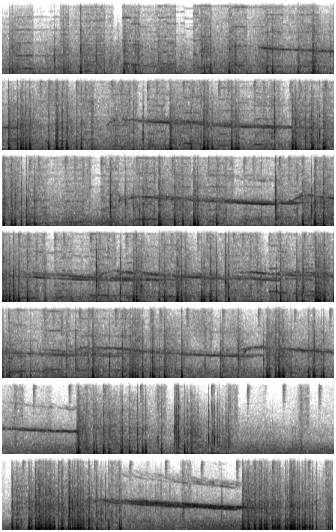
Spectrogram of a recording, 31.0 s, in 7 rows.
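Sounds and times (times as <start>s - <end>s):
firework shell bursts: 0.0s - 30.9s
high falling whistle: 3.4s - 5.0s, 5.8s - 9.0s, 10.3s - 23.5s, 27.2s - 30.2s.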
